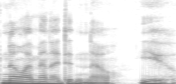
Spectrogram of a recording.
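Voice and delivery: soft put-on vampire voice. Retelling a film scene where the count declines a dance: softened Dracula voice. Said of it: "the way he softens his voice".

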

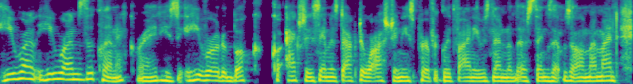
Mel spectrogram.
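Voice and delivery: usual speaking voice

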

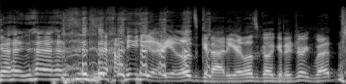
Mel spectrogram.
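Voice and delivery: mock nervous laughing, high and slow. Imagining a character dodging someone from his past, Neelix nervously laughing. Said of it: "Neelix nervously laughing".

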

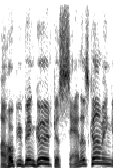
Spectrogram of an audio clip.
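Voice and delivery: deep, booming put-on voice. Retelling how Dad called over the patrol car loudspeaker: imitating Dad's loud deep Santa call. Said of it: "'cause this is loud".

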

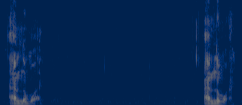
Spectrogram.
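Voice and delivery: hushed, soft, repeated half-whisper. Retelling leaning in close to her after the stage: retelling a half-whisper. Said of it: "I just whispered to her".

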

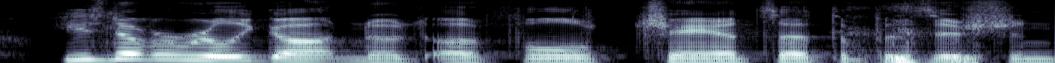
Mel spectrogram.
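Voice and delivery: high-pitched puppet character voice. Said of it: "you're doing like a Muppet".

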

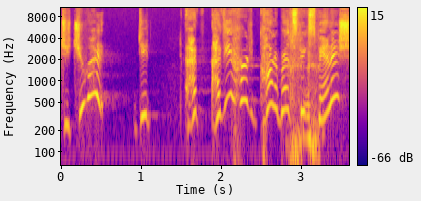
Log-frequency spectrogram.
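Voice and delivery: very high, swooping, stunned, disbelieving, shocked tone. Retelling what a media member asked: imitating someone shocked. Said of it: "shocked as all hell".

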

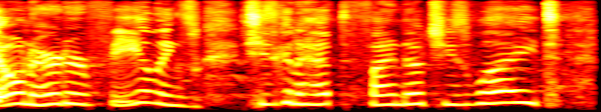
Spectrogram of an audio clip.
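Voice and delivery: put-on high-pitched little-girl voice.

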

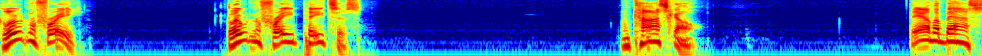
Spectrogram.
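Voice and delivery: put-on high-pitched poor Newfoundland accent. Retelling what his cameraman buddy said, bad Newfoundland accent, imitating Keith Whalen. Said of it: "That's a really bad Newfoundland accent".

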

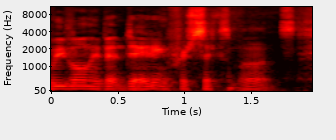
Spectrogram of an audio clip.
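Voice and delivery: ordinary delivery

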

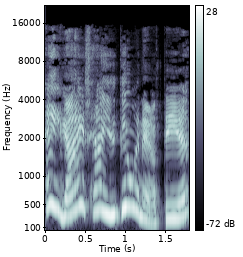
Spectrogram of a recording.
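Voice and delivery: put-on very high, swooping, babyish baby voice. Introduced as the first person to pitch ideas, greeting the crowd: Baby [name] baby voice. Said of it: "Baby voice is contagious".

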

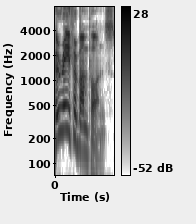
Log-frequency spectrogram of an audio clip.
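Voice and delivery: very high-pitched sarcastic, facetious cheer. Commenting on a company's accessibility spotlight, facetious. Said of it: "I am being facetious".

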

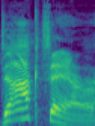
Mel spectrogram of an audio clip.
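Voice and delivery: very loud, belted, bad American accent. Mocking a TV companion's bad American accent: imitating Peri's bad American accent. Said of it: "She's just like".

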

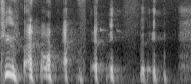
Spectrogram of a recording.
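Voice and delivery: talking with words broken up by laughter. Recounting a robbery at knifepoint, answering the robber: retelling a laughing reply. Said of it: "And I just started laughing".

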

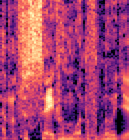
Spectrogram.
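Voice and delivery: coked-up sounding voice, pitched low. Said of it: "Can you hear the cocaine in my voice?".

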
